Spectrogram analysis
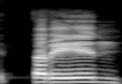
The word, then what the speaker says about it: तराइन: गौरी ने हिंदुस्तान दे तरन से तरेन मतलब तराइन तो पंजाबी का थोड़ा प्रोनाउंसिएशन वैसे हो जाता है हिंदुस्तान दे तरन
